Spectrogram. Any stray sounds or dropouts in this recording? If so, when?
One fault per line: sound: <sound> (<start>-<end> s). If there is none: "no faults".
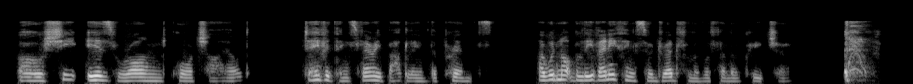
sound: cough (8.4-8.8 s)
